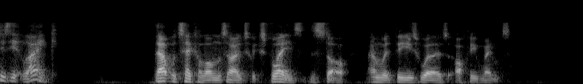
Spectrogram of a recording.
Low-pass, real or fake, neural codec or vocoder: 7.2 kHz; fake; codec, 16 kHz in and 24 kHz out, 0.6 kbps, FocalCodec, streaming, 4096 codes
